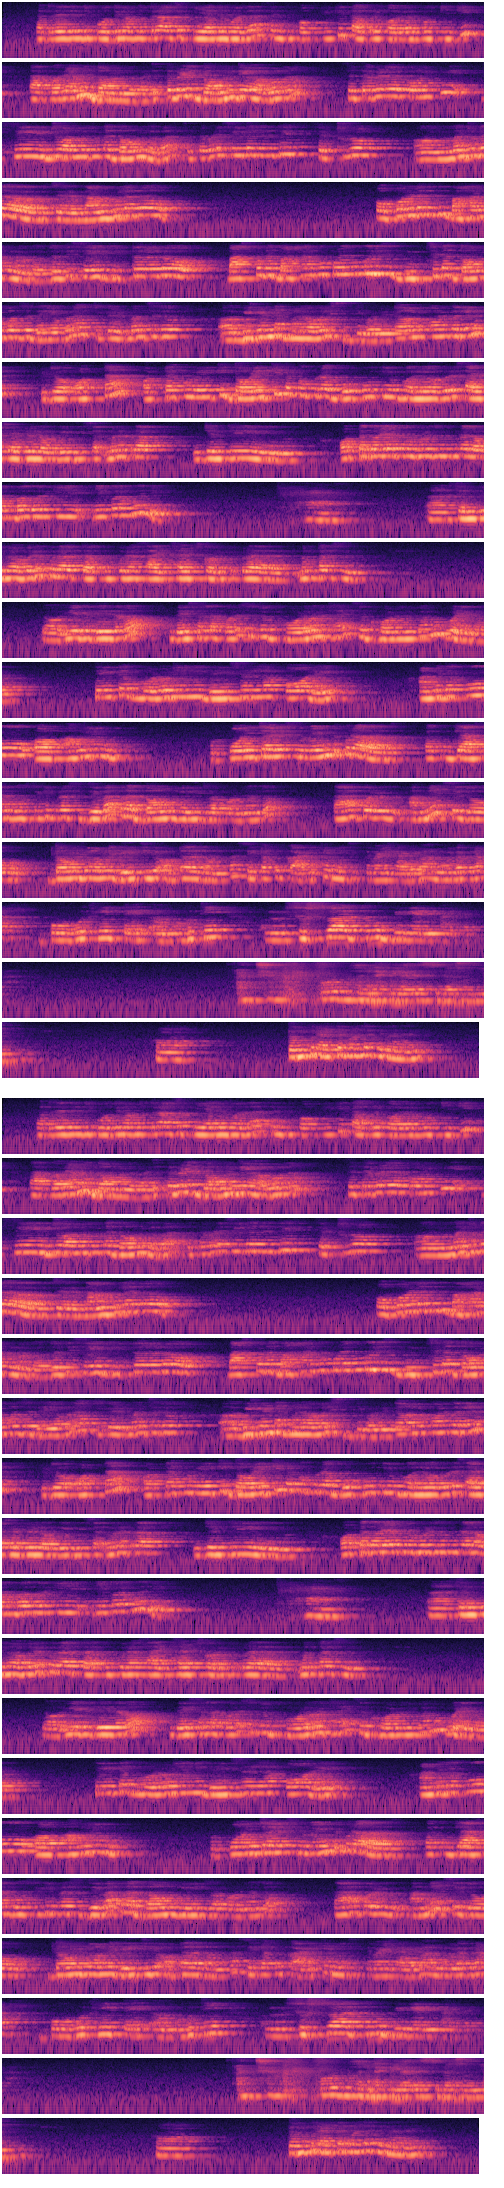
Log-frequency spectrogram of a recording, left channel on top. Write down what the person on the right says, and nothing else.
ହଁ।
ହ <unintelligible>
ଆଚ୍ଛା ବହୁତ ଭଲ ଲାଗିଲା ରେସିପି ଟା ସୁଣିକି।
